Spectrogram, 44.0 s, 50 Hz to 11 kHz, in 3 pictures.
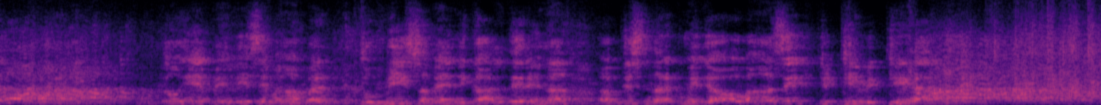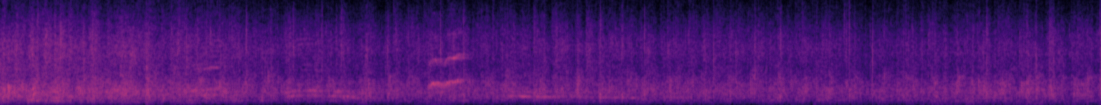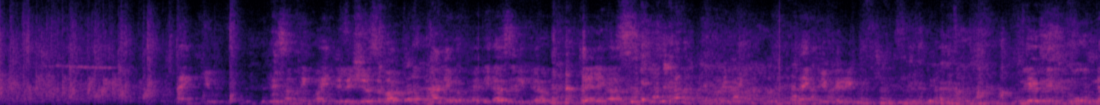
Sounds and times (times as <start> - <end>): Speech: 2.1 - 12.6, 33.0 - 38.1, 38.7 - 41.4, 42.8 - 44.0.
